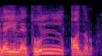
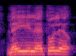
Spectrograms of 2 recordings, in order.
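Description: First: Slow "ليلة القدر", l held still; correct still lam. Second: "ليلة ال" with the l bounced loose; wrong lam. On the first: Teacher correcting the mistake, "ليلة القدر" with held lam. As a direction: rest on the l of "القدر" without bouncing it. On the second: Teacher showing the mistake, "ال" with unsteady lam. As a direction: release the lam of "ال" instead of holding it still. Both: Shown as a demonstration. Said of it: "لا ده خطأ".

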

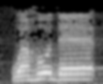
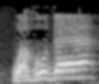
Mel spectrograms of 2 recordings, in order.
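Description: First: وهدى ending on a leaning e; reduced taqlil. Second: وهدى ending on a wide open a; open fath. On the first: Teacher showing the reduced reading of وهدى. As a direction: tilt the end of وهدى toward e. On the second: Teacher showing the open reading of وهدى. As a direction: end وهدى on a full open a. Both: Shown as a demonstration. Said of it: "فيه الفتح والتقليل".

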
